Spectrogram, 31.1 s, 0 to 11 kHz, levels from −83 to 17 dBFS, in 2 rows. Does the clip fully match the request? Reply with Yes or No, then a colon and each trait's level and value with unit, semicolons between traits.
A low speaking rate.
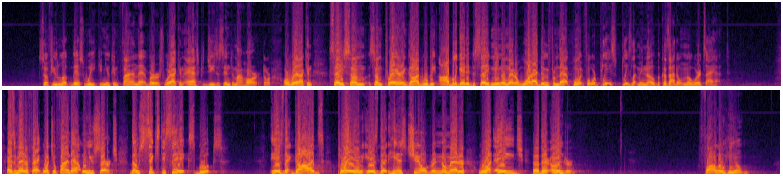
No: average, 175 wpm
